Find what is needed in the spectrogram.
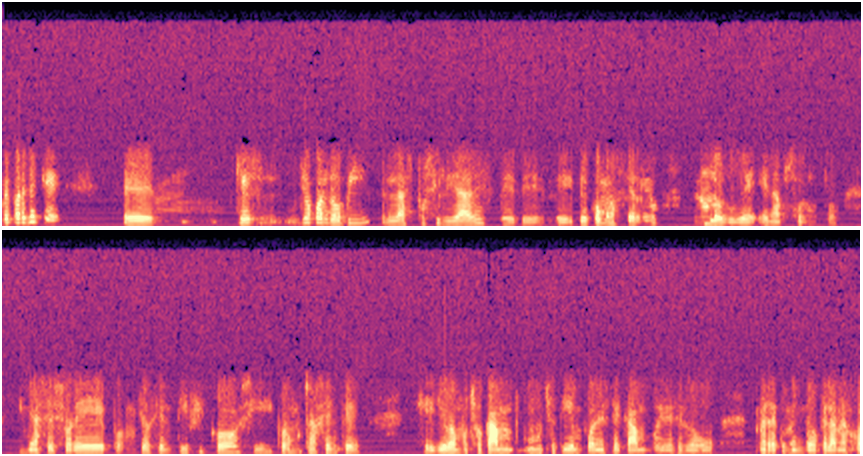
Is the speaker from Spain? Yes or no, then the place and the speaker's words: yes; Extremadura, Spain; de abrir proyectos en mi tierra, en Extremadura, y alguno en Andalucía.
